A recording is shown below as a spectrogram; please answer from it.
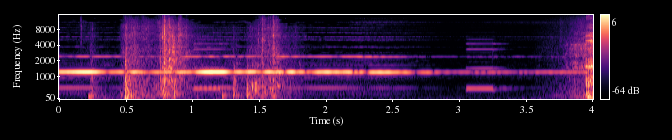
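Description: A few short soft thuds and rustles, like an object being handled, over a steady high electronic tone that fades out, then a short electronic beep near the end.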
